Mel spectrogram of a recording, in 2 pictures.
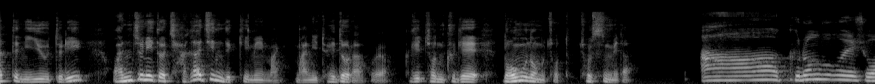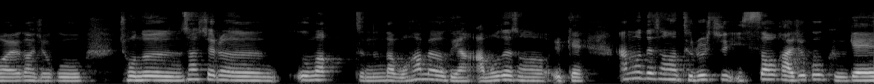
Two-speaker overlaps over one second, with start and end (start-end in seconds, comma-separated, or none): none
